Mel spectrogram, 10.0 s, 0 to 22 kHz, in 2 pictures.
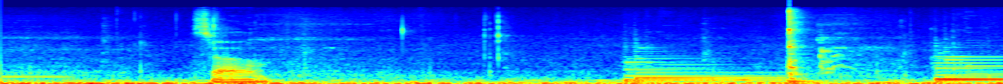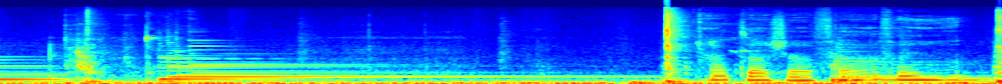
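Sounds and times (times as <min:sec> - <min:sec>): acoustic guitar chords strummed: 0:03.1 - 0:10.0
sharp click: 0:08.3 - 0:08.8.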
